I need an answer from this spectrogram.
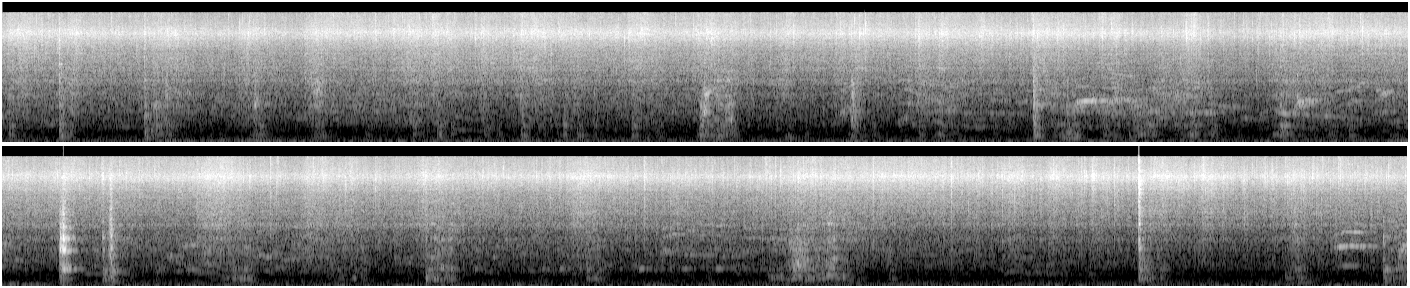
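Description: Fried rice sizzling in a frying pan while a metal spoon stirs and tosses it, with many small scrapes and clicks on the pan. There are two louder knocks of the spoon on the pan, one about halfway through and one near the end.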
